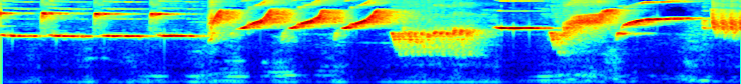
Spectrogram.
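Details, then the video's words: Canary from Ciamis singing loudly: a steady whistled tone, then a run of rising swept notes, a buzzy lower phrase, and bright, piercing, high whistles, with a faint low hum beneath. "Kompilasi suara burung kenari"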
